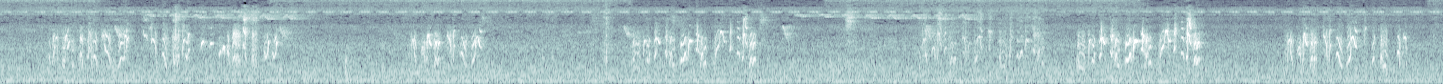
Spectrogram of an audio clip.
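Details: Caged stripe-throated bulbul, a decoy that had never entered the forest, calling back at its former home now held by a new territorial bird. Repeated bursts of bubbly chatter come every two seconds or so, about seven phrases.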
